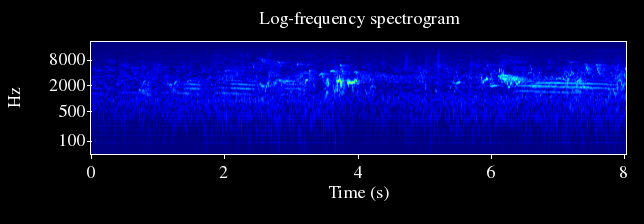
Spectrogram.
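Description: Birds calling: a run of short chirping calls over a faint background hiss, thickest in the first half and again near the end.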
